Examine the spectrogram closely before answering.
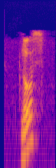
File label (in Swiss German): "nuss", alsace; vin; noix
